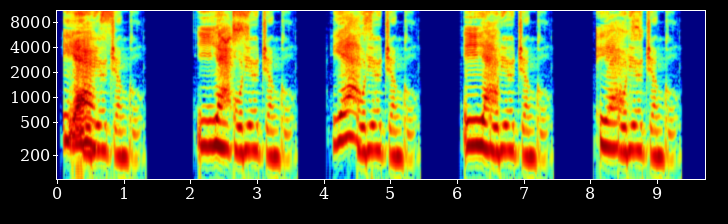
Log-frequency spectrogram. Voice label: children says yes; teldrassil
